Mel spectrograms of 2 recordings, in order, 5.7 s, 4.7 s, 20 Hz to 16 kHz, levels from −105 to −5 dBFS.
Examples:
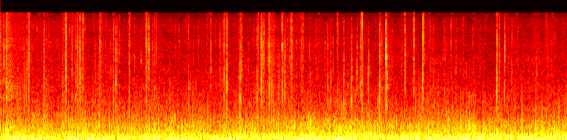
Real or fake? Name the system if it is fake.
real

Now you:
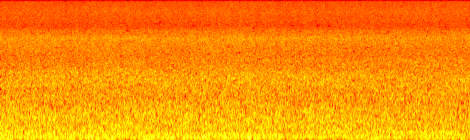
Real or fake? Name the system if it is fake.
real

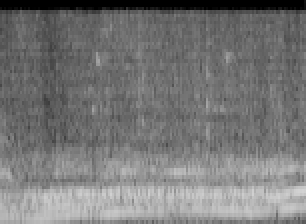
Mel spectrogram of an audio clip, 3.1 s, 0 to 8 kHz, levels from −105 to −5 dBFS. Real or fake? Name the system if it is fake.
real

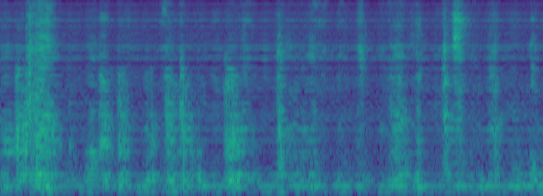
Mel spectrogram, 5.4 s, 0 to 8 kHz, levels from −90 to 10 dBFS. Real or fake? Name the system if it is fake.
fake, vocoder, HiFi-GAN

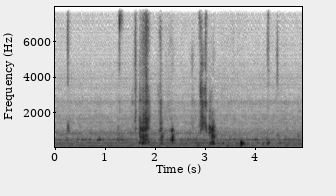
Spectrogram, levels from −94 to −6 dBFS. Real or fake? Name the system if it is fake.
fake, vocoder, Vocos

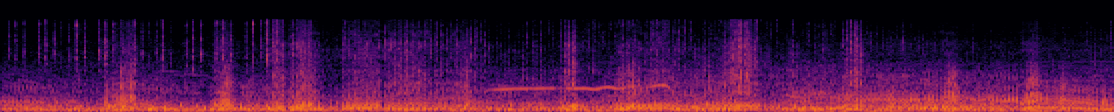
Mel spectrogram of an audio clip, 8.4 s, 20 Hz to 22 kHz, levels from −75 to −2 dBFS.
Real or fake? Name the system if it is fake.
real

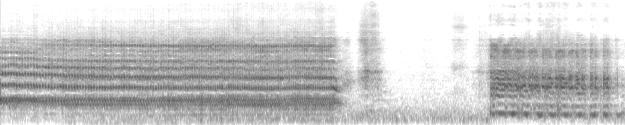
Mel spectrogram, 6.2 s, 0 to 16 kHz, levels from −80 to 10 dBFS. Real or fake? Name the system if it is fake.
fake, autoencoder, DAC-VAE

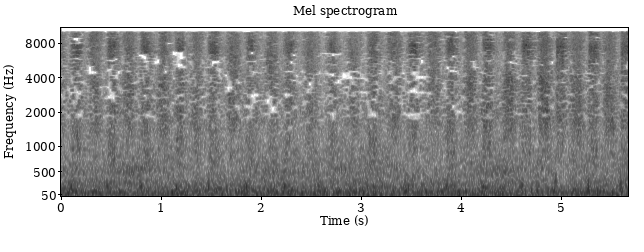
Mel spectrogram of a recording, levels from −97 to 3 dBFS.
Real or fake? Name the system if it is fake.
real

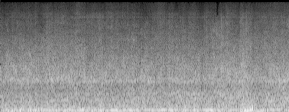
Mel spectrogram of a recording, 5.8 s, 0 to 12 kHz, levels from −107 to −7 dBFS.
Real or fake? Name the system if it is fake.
fake, codec, HILCodec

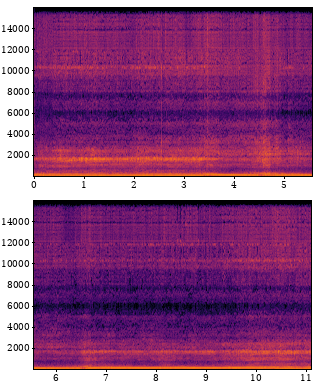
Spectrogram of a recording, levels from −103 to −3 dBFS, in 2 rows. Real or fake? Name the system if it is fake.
fake, codec, SNAC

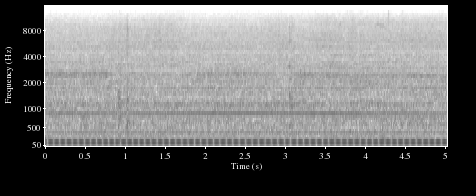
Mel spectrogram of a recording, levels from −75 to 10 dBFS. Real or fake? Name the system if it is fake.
real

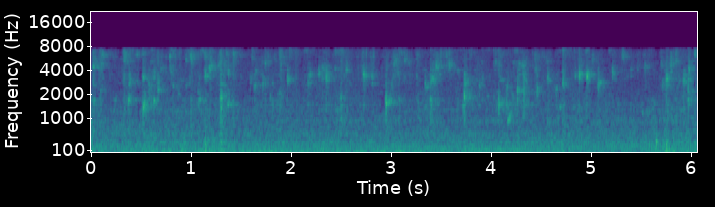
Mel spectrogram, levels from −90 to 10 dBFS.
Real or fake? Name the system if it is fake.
fake, vocoder, Vocos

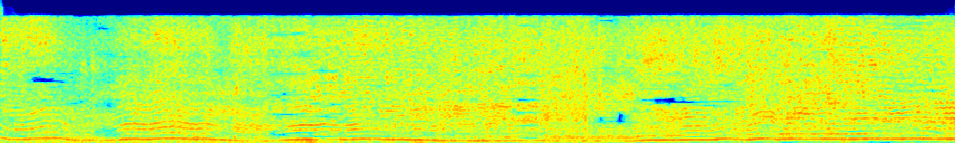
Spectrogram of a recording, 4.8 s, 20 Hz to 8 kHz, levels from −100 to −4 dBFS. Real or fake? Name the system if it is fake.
real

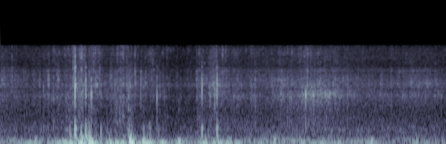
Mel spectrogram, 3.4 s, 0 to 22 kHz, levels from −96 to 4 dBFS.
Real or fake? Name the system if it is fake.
fake, vocoder, Vocos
